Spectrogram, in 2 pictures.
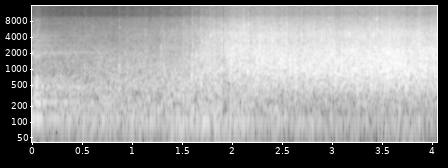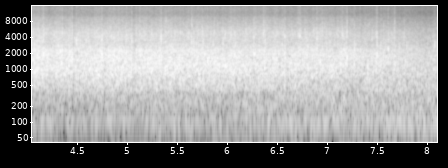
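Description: Audience applauding: the clapping swells in over the first two seconds, then holds steady.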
